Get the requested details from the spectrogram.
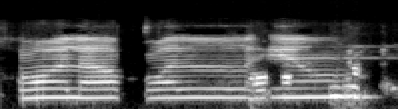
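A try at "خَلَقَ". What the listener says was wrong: Sama kof itu tebalnya sama. Yang kholaqo, kho. Kholaqol. Nah, samain.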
